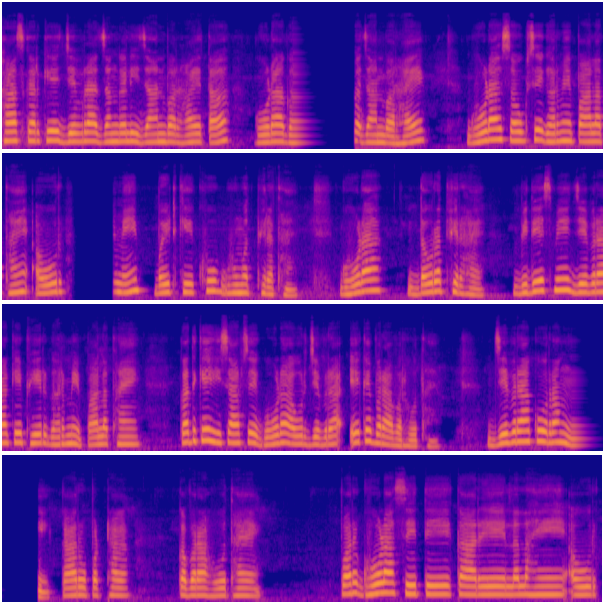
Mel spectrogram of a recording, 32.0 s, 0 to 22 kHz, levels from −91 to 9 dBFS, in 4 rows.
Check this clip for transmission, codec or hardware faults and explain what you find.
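Three gaps break up the speech, at 3.89 to 4.73 s, 8.95 to 9.52 s and 23.64 to 24.61 s. In each, the last sound smears into a fading buzz and then goes silent for about half a second. The speech resumes with roughly 0.82, 0.56 and 0.9 s missing. This is likely a long network dropout: packets stopped arriving, the receiver briefly extended what it last had, then gave up until the stream returned.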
